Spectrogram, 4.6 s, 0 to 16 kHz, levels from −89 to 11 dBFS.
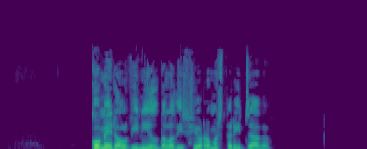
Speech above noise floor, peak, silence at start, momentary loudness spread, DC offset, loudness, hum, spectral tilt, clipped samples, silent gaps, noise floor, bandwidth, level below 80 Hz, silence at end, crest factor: over 66 dB; -2 dBFS; 1.15 s; 10 LU; under 0.1%; -25 LUFS; none; -6 dB/octave; under 0.1%; none; under -90 dBFS; 11 kHz; -68 dBFS; 1.25 s; 24 dB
